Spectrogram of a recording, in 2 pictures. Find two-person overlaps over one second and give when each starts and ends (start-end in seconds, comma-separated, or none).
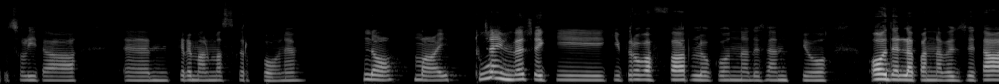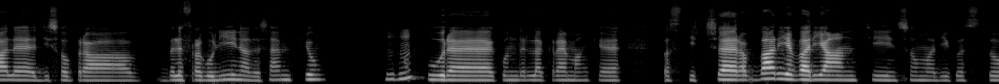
none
